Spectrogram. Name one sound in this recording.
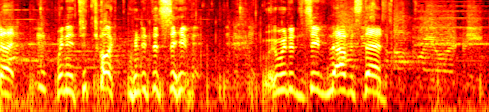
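A man speaks over a radio with a crackly, processed voice.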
